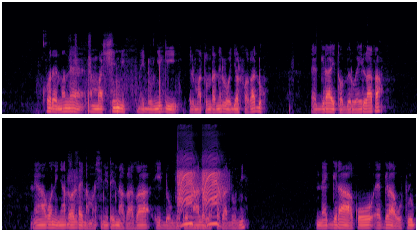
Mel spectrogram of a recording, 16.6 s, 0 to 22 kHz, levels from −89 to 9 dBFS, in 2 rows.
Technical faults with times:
0.74 dropped buffer (overrun)
6.29 dropped buffer (overrun)

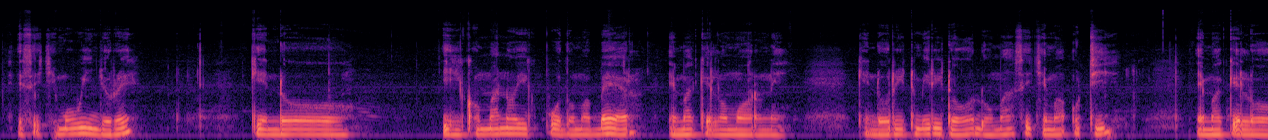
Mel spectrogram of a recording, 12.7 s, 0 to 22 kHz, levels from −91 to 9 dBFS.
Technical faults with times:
none

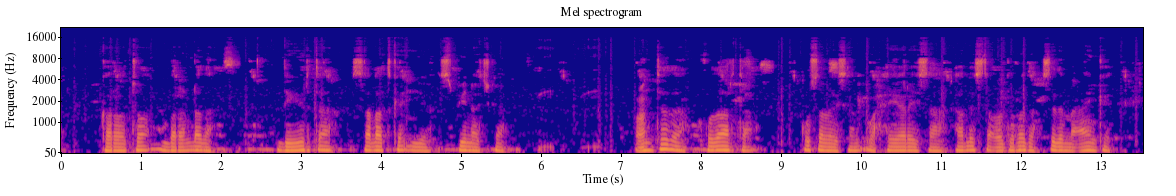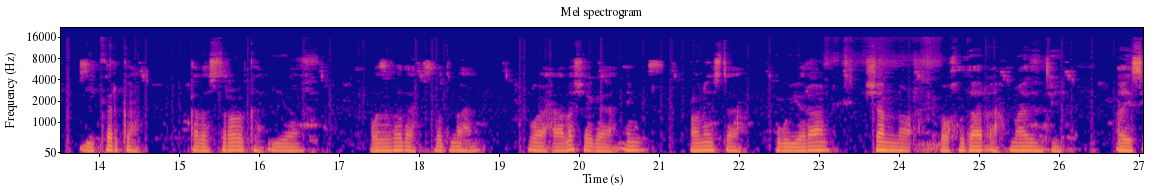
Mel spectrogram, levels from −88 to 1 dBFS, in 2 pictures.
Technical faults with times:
0.00-27.05 overdone noise removal

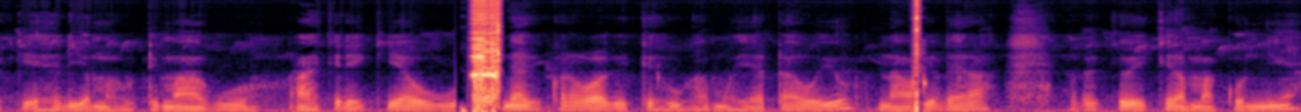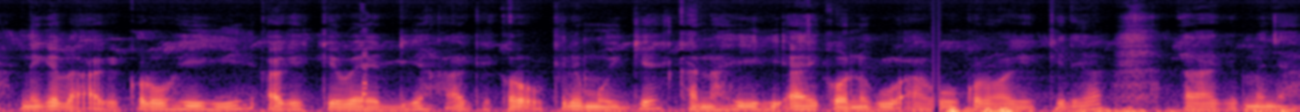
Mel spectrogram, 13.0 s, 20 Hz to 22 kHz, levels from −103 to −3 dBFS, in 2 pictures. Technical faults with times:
2.26-2.51 damaged data in a compressed stream
4.54-4.63 damaged data in a compressed stream
8.31-8.34 damaged data in a compressed stream
11.17-11.21 damaged data in a compressed stream

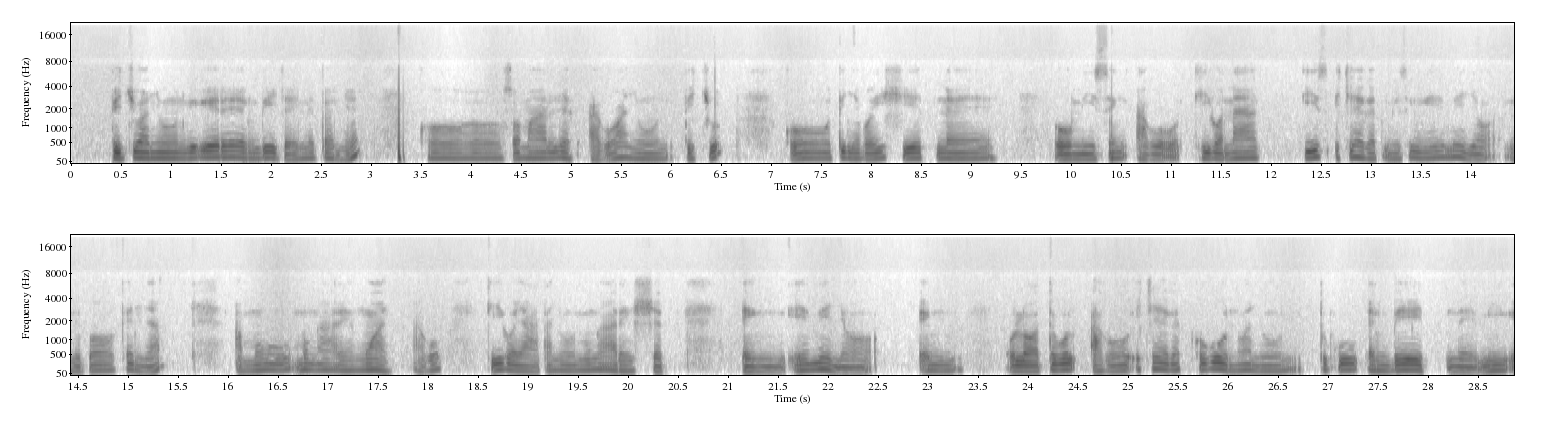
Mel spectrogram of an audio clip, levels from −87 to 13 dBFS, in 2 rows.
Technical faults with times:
none

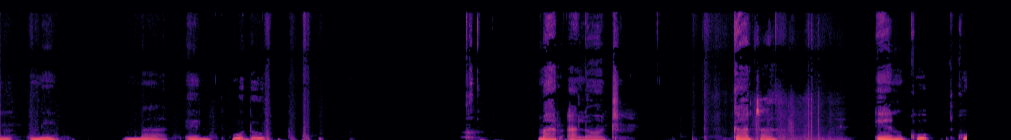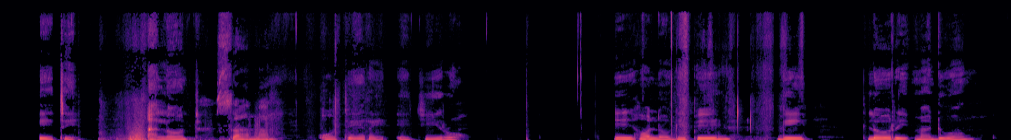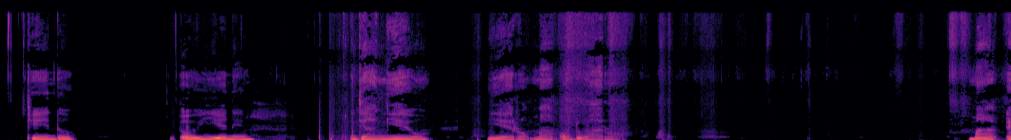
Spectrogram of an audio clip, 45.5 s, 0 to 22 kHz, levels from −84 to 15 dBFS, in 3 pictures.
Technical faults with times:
0.00-45.51 generation loss
14.50-15.77 audio dropout to silence

